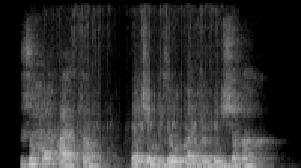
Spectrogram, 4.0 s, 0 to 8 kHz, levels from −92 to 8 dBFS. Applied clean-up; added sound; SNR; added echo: neural separator model SepFormer DNS4.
